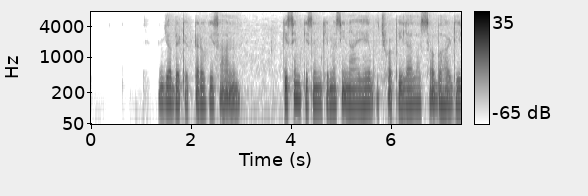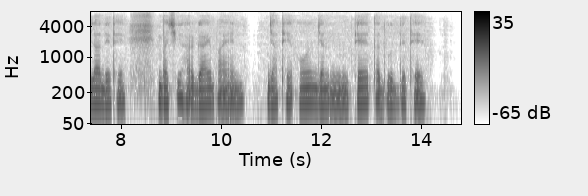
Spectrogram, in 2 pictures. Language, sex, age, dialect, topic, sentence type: Chhattisgarhi, male, 56-60, Northern/Bhandar, agriculture, statement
